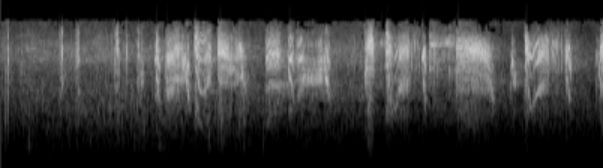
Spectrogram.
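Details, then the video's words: Swiftlet calls used to lure swiftlets: dense, harsh chattering and squawky twitters in irregular bursts, overlapping and buzzy throughout. "Suara panggil burung walet terbaik terbaru"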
